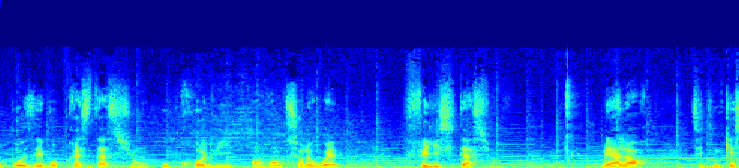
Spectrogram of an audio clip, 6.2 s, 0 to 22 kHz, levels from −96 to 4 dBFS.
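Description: At 0.52 to 0.56 s, and again at 3.42 to 3.46 s, brief loose connector crackle breaks in. A worn or dirty contact is making and breaking. The signal gets chopped into fragments. Each burst sounds like a short, irregular scratch of crackle.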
